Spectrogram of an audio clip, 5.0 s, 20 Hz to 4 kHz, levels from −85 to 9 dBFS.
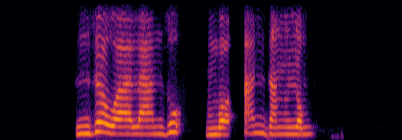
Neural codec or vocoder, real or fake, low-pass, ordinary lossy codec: codec, 32 kHz, 1.9 kbps, SNAC; fake; 3.6 kHz; Opus, 16 kbps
